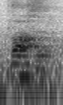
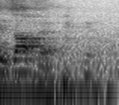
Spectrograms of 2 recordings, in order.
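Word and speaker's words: ظافر: Well, I'll just say Zafir, which is an incorrect pronunciation because the letter Zay is not like the letter Dha. They have totally different nature. Dha is heavy, Zay is soft.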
